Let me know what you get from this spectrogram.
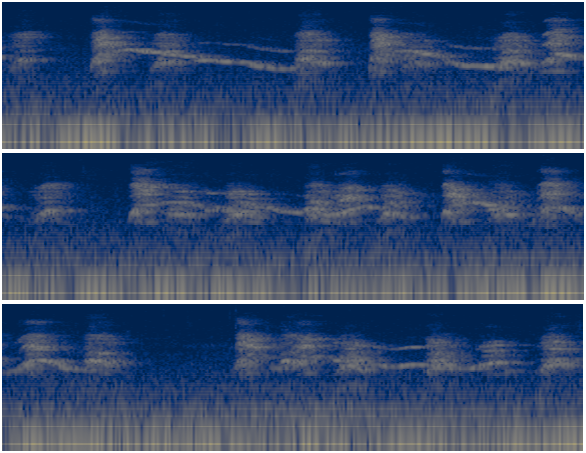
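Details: A Toy Fox Terrier reacts to barking dogs on YouTube with a run of high, whiny yips and barks that slide up and down in pitch.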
